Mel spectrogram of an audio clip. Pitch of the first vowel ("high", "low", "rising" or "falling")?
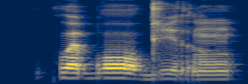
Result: high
